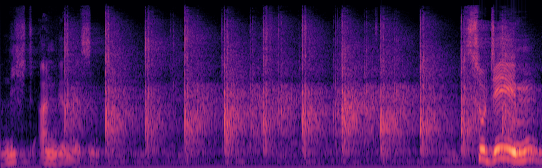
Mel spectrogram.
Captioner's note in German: Beifall AfD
